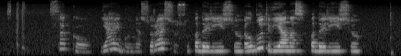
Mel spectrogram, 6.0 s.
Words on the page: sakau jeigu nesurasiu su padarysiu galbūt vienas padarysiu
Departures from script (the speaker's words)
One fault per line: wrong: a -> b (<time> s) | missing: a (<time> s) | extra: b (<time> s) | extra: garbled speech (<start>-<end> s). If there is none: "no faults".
no faults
